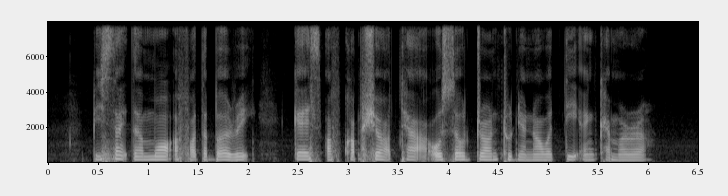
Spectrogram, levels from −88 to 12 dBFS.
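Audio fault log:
Nothing stood out on listening to this speech recording.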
